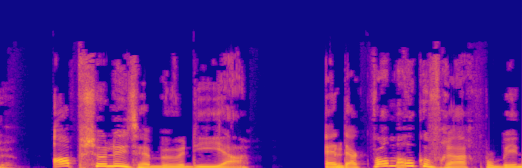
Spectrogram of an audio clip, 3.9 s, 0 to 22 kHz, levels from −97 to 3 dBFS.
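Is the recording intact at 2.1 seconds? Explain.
No, 2.1 s falls right inside a stretch of frames out of order, running from about 1.95 to 2.12 s, just after "hebben we die ja". Two neighbouring blocks of roughly 85 ms each, which fits four frames per block, got swapped, so that bit plays back half-for-half reversed. You hear it as a garbled little flutter. Overall timing doesn't change.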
